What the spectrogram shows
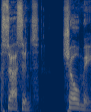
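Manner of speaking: halting, broken Common. Game master voicing a helmeted figure answering the party, in broken Common speech. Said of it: "speaks a little bit of broken common".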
